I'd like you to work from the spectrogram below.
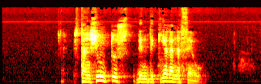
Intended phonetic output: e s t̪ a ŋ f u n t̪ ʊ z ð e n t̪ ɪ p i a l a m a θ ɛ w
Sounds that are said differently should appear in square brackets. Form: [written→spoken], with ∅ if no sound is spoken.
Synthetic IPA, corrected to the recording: e s t̪ a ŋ [f→ʃ] u n t̪ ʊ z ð e n [t̪→d̪] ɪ [p→k] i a l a [m→n] a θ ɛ w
